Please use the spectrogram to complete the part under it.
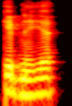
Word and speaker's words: Gibney: Is that how you say it, Gibney? Mm-hmm. You say that? Yeah? – Gibney, yeah.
